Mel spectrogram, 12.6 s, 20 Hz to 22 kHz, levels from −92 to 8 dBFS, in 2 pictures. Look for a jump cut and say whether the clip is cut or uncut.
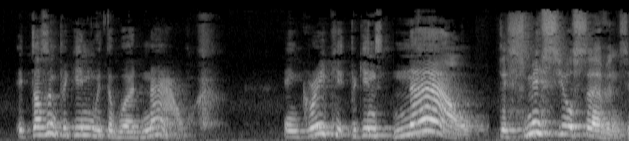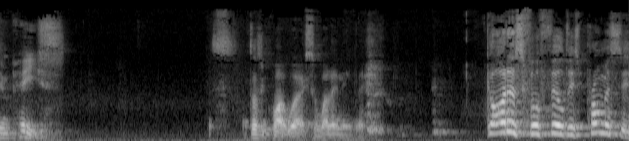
cut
